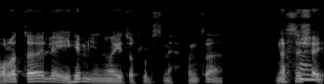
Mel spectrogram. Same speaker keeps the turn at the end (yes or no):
yes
